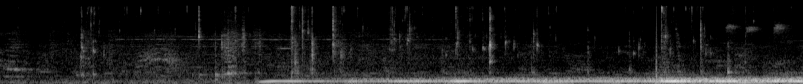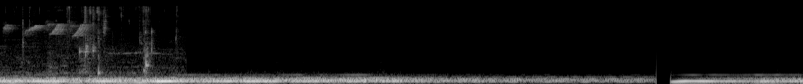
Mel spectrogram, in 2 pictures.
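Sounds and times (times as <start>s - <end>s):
low steady hum: 0.2s - 14.6s
high chirps: 1.0s - 5.6s, 6.6s - 9.9s.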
